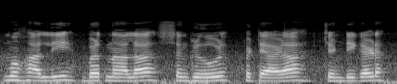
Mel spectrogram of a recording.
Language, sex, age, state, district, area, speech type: Punjabi, male, 18-30, Punjab, Mohali, rural, spontaneous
